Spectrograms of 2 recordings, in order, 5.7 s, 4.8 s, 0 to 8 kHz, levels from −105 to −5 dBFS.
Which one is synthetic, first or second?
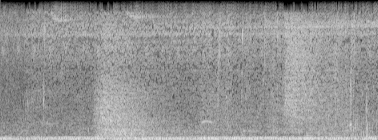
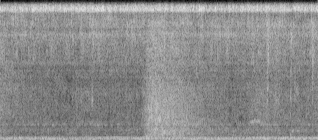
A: second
